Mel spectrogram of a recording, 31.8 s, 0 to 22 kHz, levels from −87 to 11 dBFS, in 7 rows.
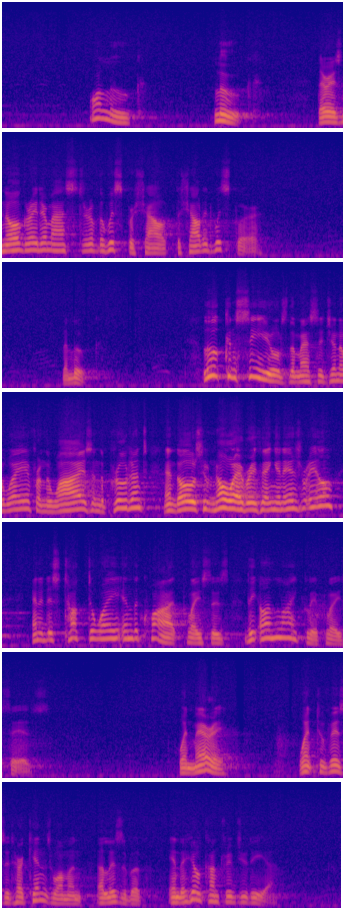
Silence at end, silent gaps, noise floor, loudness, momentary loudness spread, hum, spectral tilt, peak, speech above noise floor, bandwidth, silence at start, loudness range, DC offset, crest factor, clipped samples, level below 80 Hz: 0.85 s; none; -61 dBFS; -28 LUFS; 15 LU; none; -7 dB/octave; -6 dBFS; 33 dB; over 20 kHz; 1.2 s; 13 LU; under 0.1%; 24 dB; under 0.1%; -62 dBFS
